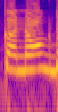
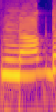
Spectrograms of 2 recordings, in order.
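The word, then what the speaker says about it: knocked: नॉक्ड पर बहुत सारे लोग यह सोचेंगे कि इसे कनक क्यों नहीं पढ़ेंगे क्योंकि यहां पर तो के दिया हुआ है पर नहीं यहां पर जो के दिया हुआ है यह साइलेंट है इसे सिर्फ नॉक्ड पढ़ेंगे अगर आपने मेरी साइलेंट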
